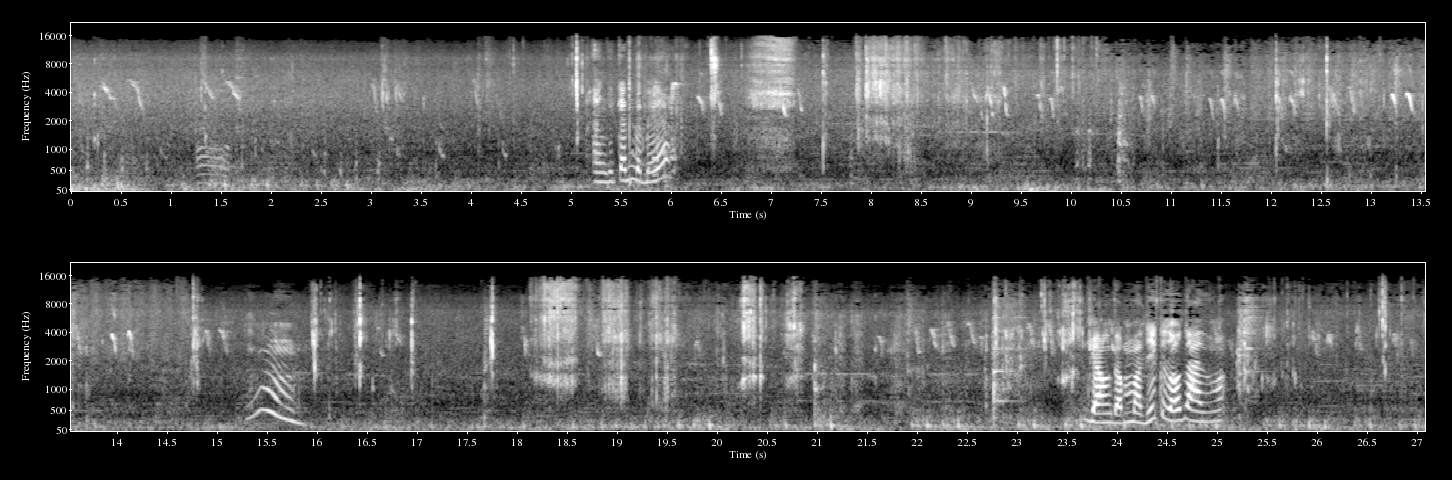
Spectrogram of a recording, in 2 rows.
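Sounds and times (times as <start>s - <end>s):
chewing crispy food: 6.4s - 10.5s, 15.9s - 17.1s, 17.7s - 22.0s, 23.2s - 23.8s, 25.2s - 26.0s.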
